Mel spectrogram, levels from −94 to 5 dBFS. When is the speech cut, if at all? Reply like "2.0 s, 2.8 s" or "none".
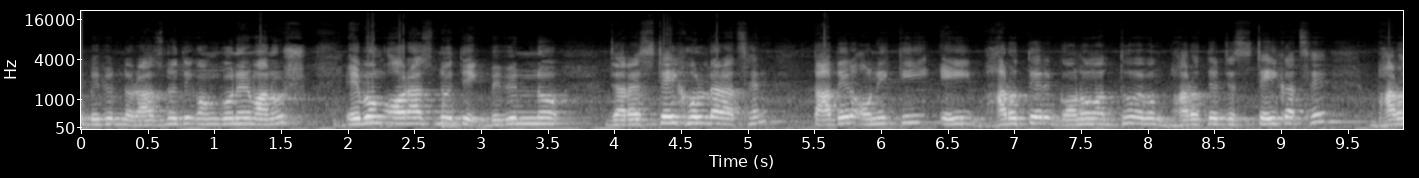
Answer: none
